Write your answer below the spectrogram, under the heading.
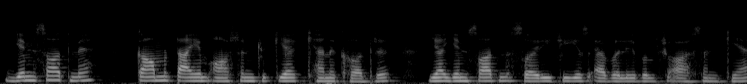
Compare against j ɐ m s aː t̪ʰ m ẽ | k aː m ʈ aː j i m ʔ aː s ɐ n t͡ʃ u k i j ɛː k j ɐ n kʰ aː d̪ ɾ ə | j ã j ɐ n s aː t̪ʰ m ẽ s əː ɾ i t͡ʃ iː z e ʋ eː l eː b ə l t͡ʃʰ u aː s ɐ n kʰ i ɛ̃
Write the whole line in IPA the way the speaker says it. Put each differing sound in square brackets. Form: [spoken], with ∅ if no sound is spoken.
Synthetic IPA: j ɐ m s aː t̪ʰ m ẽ | k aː m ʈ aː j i m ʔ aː s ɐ n t͡ʃ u k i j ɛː [kʰ] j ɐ n kʰ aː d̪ ɾ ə | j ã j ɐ [m] s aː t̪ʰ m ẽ s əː ɾ i t͡ʃ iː z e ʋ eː l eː b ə l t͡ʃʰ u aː s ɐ n [k] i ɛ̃

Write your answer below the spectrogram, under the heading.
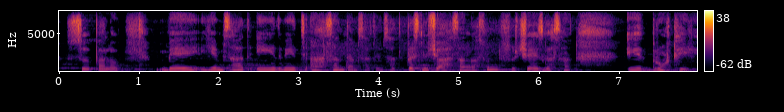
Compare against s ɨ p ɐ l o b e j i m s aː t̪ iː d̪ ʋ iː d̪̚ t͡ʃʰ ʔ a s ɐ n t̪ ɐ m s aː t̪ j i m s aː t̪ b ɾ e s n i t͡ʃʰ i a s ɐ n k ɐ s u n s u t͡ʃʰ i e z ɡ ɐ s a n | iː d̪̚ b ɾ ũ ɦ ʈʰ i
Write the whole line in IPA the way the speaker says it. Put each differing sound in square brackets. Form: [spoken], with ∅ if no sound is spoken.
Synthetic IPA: s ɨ p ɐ l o b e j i m s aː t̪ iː d̪ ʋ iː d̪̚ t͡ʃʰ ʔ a s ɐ n t̪ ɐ m s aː t̪ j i m s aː t̪ [p] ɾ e s n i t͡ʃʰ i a s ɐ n [ɡ] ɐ s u n s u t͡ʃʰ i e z ɡ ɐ s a n | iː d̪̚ b ɾ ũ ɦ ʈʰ i

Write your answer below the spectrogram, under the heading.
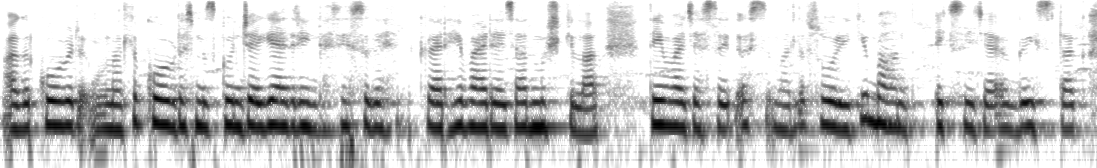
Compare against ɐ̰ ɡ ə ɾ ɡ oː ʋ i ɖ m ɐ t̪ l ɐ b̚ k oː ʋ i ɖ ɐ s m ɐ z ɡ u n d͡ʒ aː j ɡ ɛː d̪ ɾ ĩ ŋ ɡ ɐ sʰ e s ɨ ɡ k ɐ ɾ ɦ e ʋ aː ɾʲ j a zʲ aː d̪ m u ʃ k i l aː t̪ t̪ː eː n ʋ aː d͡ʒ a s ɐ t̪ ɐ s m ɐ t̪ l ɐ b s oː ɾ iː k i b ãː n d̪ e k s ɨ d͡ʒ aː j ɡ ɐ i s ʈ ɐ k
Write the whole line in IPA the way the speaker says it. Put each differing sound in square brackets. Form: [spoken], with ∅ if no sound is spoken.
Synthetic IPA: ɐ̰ ɡ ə ɾ [k] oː ʋ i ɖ m ɐ t̪ l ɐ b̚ k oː ʋ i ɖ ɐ s m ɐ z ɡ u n d͡ʒ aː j ɡ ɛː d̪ ɾ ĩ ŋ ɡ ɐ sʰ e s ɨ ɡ k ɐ ɾ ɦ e ʋ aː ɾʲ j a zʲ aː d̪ m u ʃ k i l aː t̪ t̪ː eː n ʋ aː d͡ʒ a s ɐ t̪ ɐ s m ɐ t̪ l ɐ b s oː ɾ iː k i b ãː n d̪ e k s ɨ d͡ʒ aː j ɡ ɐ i s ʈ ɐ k

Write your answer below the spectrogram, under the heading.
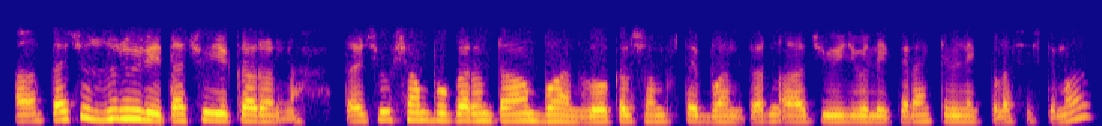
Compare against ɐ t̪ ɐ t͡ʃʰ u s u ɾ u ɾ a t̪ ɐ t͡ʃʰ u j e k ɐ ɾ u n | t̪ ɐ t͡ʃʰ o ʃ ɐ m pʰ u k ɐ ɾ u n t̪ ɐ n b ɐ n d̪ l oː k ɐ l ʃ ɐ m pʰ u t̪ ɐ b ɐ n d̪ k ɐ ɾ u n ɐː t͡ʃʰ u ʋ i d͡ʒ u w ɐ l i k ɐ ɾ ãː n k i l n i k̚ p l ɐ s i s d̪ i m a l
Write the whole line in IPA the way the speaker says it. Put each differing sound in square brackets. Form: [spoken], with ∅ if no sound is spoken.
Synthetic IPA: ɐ t̪ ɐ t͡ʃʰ u [z] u ɾ u ɾ [i] t̪ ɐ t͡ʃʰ u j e k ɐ ɾ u n | t̪ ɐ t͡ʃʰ [u] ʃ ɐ m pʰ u k ɐ ɾ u n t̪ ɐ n b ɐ n d̪ l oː k ɐ l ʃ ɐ m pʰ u t̪ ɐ b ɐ n d̪ k ɐ ɾ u n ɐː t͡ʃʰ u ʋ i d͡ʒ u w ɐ l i k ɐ ɾ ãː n k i l n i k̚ p l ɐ s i s [t̪] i m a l

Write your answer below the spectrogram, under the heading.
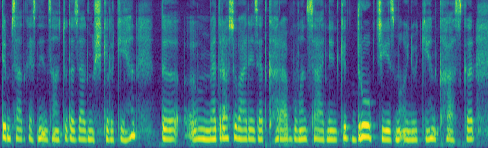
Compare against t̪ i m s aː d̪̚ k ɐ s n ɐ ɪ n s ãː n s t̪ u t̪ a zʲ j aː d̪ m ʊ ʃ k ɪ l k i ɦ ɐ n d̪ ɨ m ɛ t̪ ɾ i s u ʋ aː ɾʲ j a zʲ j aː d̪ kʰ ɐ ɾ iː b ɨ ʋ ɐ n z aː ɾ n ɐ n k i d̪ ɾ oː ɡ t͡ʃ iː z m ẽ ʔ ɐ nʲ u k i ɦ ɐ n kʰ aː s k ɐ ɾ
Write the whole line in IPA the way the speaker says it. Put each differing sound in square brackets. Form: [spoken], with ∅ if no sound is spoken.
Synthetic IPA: t̪ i m s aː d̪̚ k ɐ s n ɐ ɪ n s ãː n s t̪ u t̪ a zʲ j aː d̪ m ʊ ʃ k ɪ l k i ɦ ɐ n [t̪] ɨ m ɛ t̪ ɾ [a] s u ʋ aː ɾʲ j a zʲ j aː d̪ kʰ ɐ ɾ [aː] b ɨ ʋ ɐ n [s] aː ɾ n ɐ n k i d̪ ɾ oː ɡ t͡ʃ iː z m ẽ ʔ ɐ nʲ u k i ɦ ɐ n kʰ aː s k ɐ ɾ

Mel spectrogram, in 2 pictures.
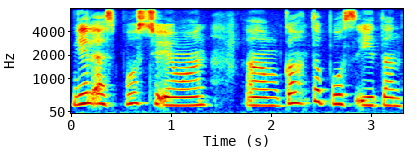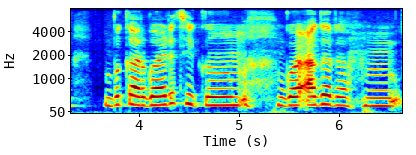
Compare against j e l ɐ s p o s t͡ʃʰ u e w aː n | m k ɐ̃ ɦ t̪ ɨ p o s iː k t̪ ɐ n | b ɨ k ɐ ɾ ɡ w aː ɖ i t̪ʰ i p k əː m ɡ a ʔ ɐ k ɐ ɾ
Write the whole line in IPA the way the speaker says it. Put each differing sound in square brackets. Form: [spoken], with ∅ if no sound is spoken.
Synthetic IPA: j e l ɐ s p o s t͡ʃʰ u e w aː n | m k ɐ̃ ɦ t̪ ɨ p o s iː [∅] t̪ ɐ n | b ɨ k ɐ ɾ ɡ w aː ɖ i t̪ʰ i [∅] k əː m ɡ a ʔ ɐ [ɡ] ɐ ɾ

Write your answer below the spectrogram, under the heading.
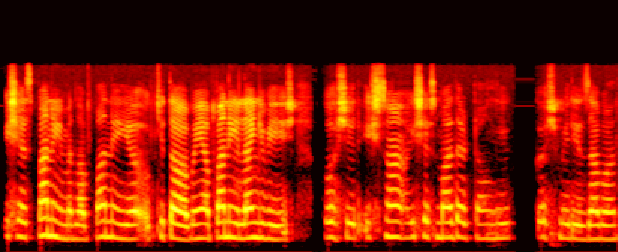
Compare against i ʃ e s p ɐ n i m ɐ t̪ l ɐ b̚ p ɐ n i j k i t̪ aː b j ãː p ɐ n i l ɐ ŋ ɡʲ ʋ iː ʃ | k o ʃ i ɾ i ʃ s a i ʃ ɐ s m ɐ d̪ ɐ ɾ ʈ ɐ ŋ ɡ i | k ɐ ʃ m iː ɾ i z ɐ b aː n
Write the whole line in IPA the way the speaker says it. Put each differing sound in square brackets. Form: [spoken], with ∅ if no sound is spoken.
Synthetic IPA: i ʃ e s p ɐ n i m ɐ t̪ l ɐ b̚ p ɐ n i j k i t̪ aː b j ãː p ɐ n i l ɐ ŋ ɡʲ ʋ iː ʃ | k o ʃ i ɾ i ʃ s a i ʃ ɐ s m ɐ d̪ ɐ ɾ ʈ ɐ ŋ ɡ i | k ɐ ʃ m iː ɾ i z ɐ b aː n

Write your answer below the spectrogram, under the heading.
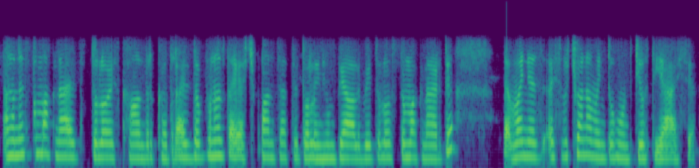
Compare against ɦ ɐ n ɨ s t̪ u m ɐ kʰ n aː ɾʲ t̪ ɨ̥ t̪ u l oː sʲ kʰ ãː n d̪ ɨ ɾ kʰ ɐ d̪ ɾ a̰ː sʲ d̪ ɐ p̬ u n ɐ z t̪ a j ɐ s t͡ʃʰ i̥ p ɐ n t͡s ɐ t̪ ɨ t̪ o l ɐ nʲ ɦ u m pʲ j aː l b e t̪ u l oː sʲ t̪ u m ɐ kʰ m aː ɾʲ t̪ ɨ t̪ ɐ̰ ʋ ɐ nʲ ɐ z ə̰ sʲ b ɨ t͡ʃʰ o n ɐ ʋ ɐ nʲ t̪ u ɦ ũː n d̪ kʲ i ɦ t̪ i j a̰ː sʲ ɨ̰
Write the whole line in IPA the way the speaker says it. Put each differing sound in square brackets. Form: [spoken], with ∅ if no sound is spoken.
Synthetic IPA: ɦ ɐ n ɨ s t̪ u m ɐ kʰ n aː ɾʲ t̪ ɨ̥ t̪ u l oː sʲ kʰ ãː n d̪ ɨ ɾ kʰ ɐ [t̪] ɾ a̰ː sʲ d̪ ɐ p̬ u n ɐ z t̪ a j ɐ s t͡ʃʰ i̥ p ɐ n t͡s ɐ t̪ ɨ t̪ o l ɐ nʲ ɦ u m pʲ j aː l b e t̪ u l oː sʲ t̪ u m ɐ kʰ [n] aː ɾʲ t̪ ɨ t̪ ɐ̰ ʋ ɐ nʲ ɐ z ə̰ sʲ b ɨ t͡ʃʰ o n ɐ ʋ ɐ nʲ t̪ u ɦ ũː n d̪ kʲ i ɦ t̪ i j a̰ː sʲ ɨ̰

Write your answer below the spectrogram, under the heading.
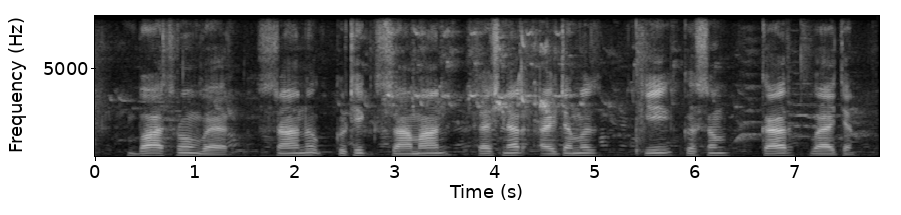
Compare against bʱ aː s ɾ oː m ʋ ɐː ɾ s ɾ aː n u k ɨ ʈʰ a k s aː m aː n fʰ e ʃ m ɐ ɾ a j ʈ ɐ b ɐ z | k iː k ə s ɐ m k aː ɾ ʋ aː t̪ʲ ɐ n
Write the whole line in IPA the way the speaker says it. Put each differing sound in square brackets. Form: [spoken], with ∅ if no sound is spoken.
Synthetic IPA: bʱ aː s ɾ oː m ʋ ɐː ɾ s ɾ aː n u k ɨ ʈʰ [i] k s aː m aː n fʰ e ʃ [n] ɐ ɾ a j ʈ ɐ [m] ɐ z | k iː k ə s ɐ m k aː ɾ ʋ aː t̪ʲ ɐ n

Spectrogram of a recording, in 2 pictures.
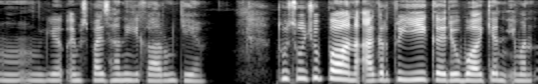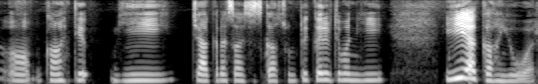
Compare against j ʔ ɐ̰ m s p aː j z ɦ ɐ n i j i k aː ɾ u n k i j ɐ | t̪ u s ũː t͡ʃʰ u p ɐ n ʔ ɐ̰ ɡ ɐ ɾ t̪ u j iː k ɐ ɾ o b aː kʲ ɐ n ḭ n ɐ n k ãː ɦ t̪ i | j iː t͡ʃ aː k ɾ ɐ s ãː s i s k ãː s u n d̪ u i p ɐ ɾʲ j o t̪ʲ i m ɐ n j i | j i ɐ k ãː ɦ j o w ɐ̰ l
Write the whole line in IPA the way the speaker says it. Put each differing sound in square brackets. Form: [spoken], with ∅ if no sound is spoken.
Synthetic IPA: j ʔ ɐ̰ m s p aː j z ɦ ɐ n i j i k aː ɾ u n k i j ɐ | t̪ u s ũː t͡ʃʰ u p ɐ n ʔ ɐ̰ ɡ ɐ ɾ t̪ u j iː k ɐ ɾ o b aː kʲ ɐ n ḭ [m] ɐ n k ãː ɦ t̪ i | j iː t͡ʃ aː k ɾ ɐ s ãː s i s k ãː s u n [t̪] u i [k] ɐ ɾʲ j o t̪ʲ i m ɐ n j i | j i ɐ k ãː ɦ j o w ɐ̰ [ɾ]

